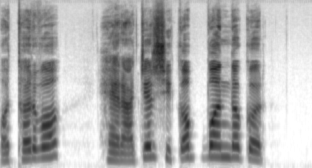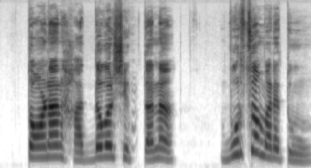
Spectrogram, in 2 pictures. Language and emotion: Goan Konkani, disgusted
